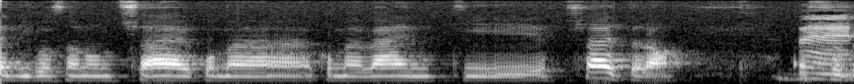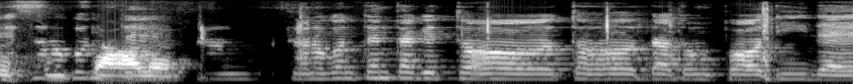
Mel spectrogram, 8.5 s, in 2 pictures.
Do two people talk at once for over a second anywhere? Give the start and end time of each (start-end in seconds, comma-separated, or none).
4.0-5.2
